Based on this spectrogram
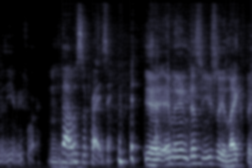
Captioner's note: laughs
